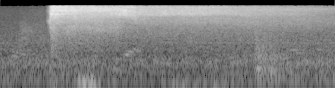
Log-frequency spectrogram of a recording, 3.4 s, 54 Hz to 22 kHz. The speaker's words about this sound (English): That's the sound of 130 pounds per square inch of carbon dioxide releasing from a fermentation chamber.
